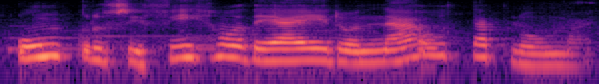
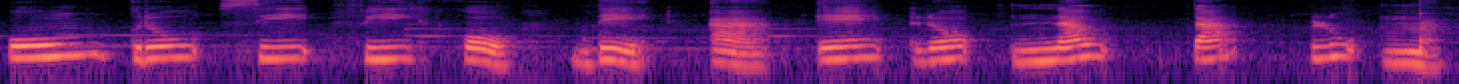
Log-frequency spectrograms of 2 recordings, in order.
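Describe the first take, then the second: First: "Un crucifijo de aeronauta pluma" flowing, a-e as one syllable; joined by synaeresis. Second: "Un crucifijo de aeronauta pluma" slowly, every syllable separate. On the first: Teacher applying synaeresis to the verse, "aeronauta" with a and e fused. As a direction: run "aeronauta" together as ae-ro-nau-ta. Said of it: "voy a unir dos sílabas". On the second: Teacher counting grammatical syllables with the class, "aeronauta" as a-e-ro-nau-ta, slow and separated. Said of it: "a contar sus sílabas gramaticales". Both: Shown as a demonstration.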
